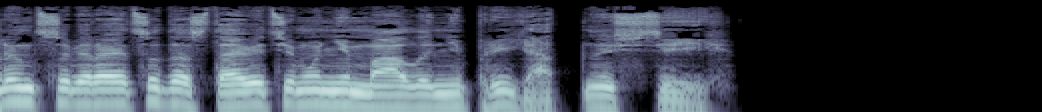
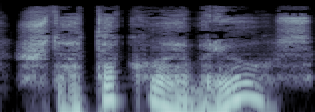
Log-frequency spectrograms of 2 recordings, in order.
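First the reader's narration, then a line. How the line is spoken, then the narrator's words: Whisper. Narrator (Russian): прошептала она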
